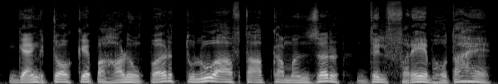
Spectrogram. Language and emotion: Urdu, surprised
